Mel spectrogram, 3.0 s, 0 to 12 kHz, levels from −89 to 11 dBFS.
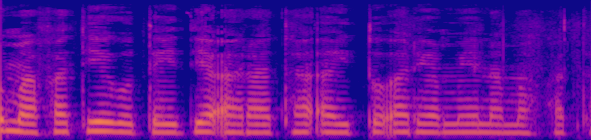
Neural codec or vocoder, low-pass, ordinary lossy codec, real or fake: none; 10.8 kHz; AAC, 32 kbps; real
